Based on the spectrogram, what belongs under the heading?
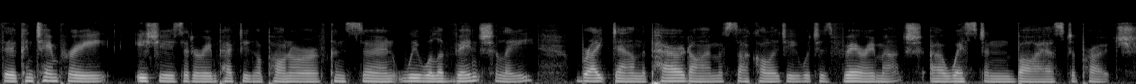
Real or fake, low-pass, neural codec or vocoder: real; 7.2 kHz; none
